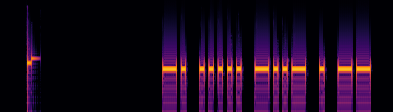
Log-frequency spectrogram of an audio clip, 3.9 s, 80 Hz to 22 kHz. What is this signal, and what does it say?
Morse code, heard as a keyed tone, about 25 wpm, 700 Hz. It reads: N5XEM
